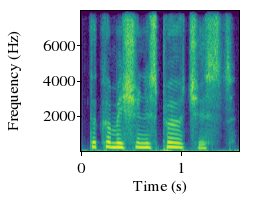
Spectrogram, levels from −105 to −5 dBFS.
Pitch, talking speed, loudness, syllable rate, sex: 235 Hz, 150 wpm, -15 LUFS, 5.8 syllables/s, female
